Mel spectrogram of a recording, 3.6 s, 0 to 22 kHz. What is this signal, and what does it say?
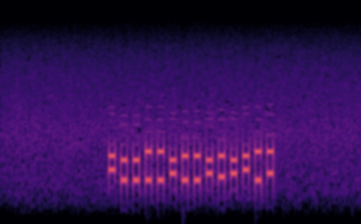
DTMF, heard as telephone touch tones, dialled by machine, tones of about 60 ms. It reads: 01133722757039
